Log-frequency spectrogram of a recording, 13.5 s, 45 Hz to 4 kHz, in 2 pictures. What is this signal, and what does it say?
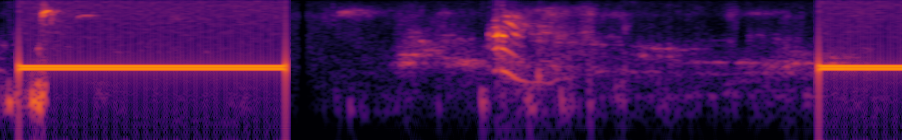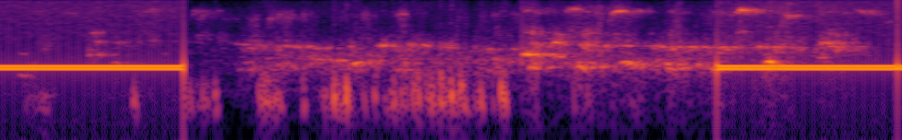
Ringback tone (North America), 440 + 480 Hz.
